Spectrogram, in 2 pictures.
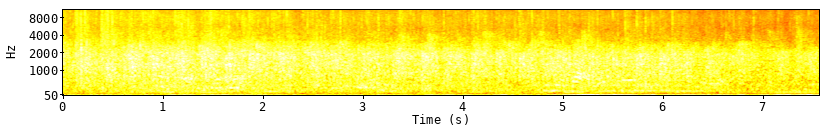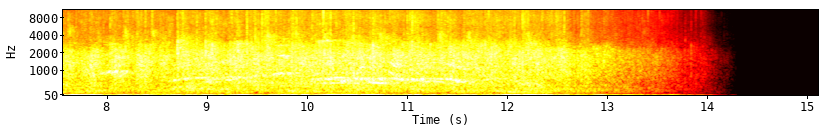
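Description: Audience applauding steadily, with a few voices calling out in the middle; the applause fades out near the end.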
